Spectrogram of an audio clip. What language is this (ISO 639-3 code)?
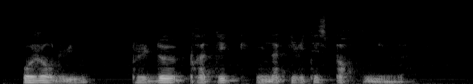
fra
